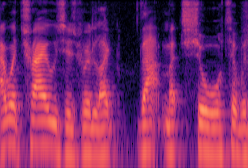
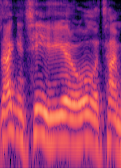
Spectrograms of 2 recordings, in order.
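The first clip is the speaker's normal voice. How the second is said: higher and louder, imitating a hostile officer; mock aggressive officer; 5 semitones higher, 6 dB louder than usual. Retelling the passport officer, hammed-up hostile and loud. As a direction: throw the line at him like a rude official. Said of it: "He goes".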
